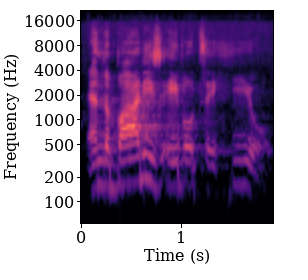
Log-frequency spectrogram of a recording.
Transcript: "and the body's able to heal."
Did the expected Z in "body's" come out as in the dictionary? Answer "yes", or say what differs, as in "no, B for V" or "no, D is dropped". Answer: yes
